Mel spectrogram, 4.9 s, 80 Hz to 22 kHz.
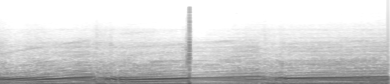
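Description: Benelli TNT600 inline-four engine accelerating hard, its pitch climbing and dropping back twice as the rider shifts up through the gears. A single sharp click about halfway through.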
